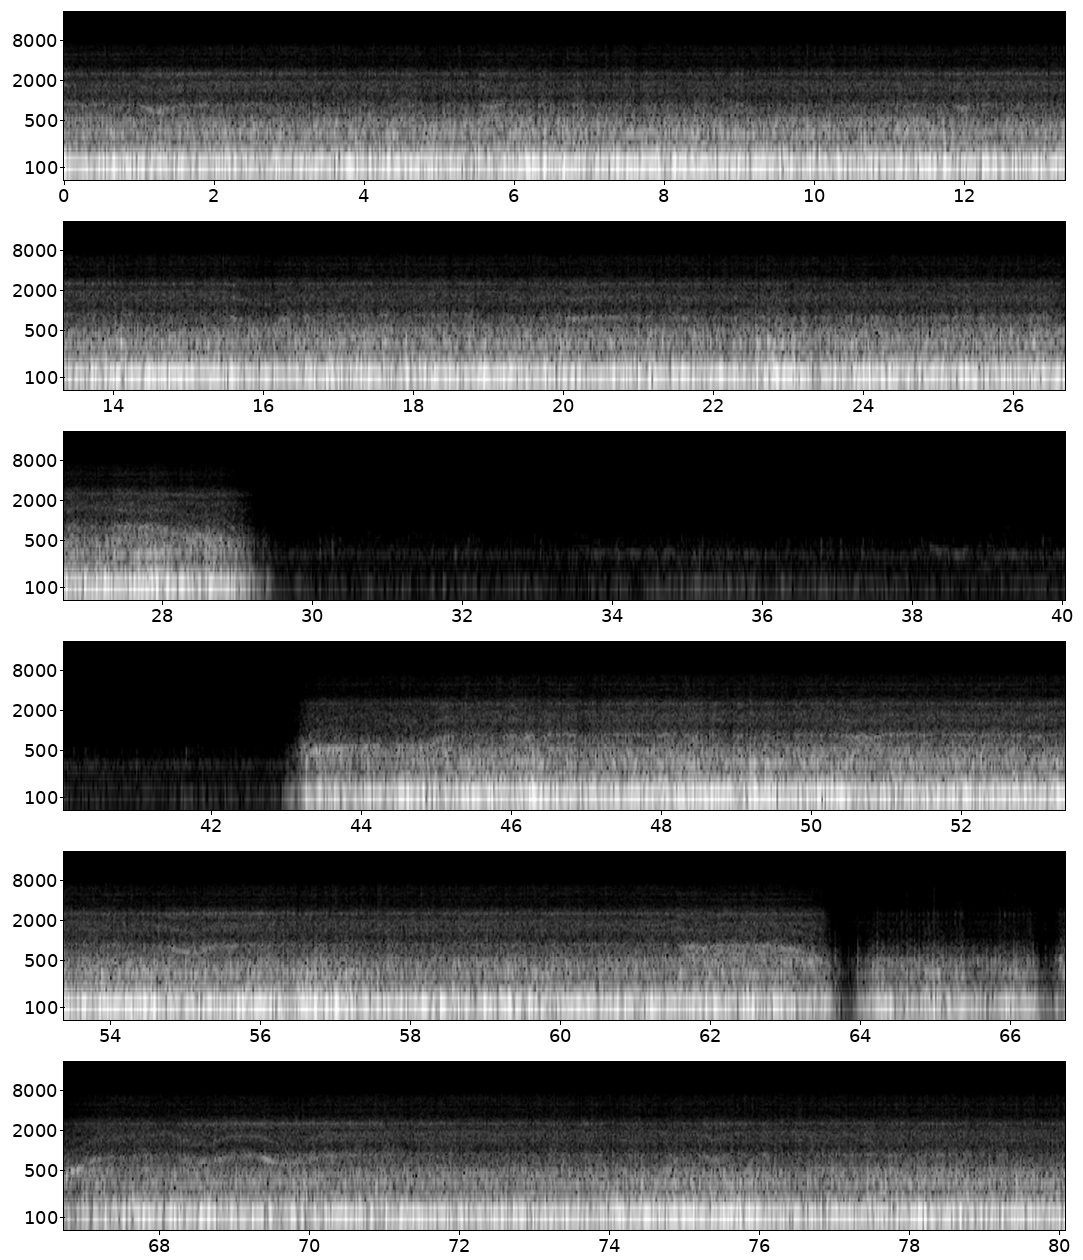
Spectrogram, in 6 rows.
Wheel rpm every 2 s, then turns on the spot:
220, 230, 240, 230, 230, 230, 230, 230, 210, 220, 210, 210, 220, 210, 60, 0, 0, 0, 0, 0, 0, 40, 180, 230, 230, 220, 230, 220, 230, 230, 230, 150, 30, 120, 210, 230, 230, 230, 230, 230.
64-66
